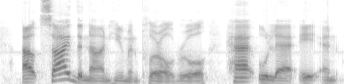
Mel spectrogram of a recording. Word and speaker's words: هؤلاء: The Arabic word for these, when we're referring to people, is ha'ula'i, which is not pronounced phonetically at all.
